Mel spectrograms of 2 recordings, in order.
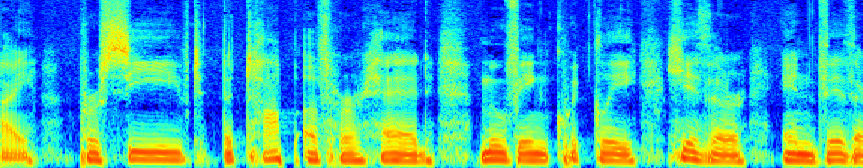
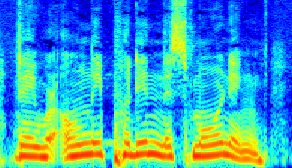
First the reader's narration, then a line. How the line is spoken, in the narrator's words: she cried, stimulated to pursue in spite of her lover's presence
